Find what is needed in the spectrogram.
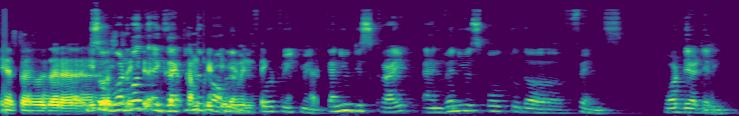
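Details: Adult male with puberphonia (previously high-pitched, female-like voice with occasional dual voice), recorded after voice therapy, now reports a stable voice; finding: puberphonia after voice therapy.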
